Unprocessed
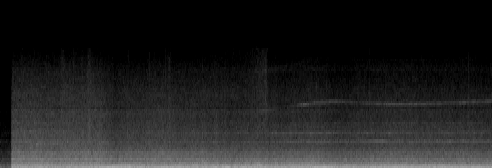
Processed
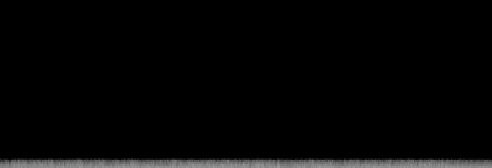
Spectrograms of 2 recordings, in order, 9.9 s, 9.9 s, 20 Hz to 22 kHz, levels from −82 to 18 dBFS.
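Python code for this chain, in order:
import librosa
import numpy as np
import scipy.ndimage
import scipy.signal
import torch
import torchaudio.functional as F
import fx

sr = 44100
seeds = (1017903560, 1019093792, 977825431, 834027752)

y = fx.peak_eq(x, sr, hz=850.0, db=-11.0, octaves=0.69)
y = y + 0.68 * np.pad(y, (int(1.7 * sr / 1000.0), 0))[:len(y)]
y = np.clip(10.0 ** (27.5 / 20.0) * y, -1.0, 1.0) / 10.0 ** (27.5 / 20.0)
y = fx.brickwall_lowpass(y, sr, high_hz=1100.0)
y = y + 10.0 ** (-4.5 / 20.0) * np.pad(y, (int(75 * sr / 1000.0), 0))[:len(y)]
y = fx.lpc_monotone(y, sr, seeds[0], pitch_hz=160.0, order=10)
y = fx.env_flatten(y, sr, amount_pct=70)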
